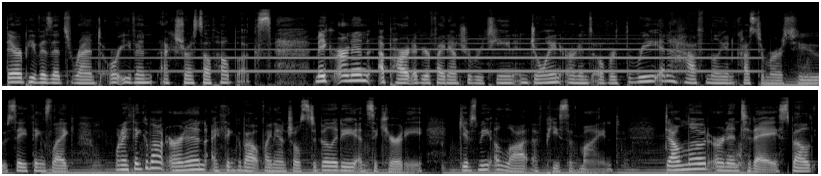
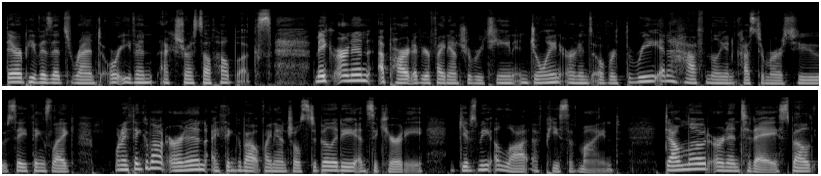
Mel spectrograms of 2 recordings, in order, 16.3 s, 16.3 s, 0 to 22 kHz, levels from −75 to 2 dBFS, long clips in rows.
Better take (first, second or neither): second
